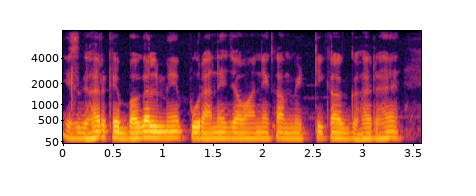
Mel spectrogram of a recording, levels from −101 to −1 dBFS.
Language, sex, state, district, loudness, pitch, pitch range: Hindi, male, Jharkhand, Palamu, -18 LUFS, 110 Hz, 105-115 Hz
